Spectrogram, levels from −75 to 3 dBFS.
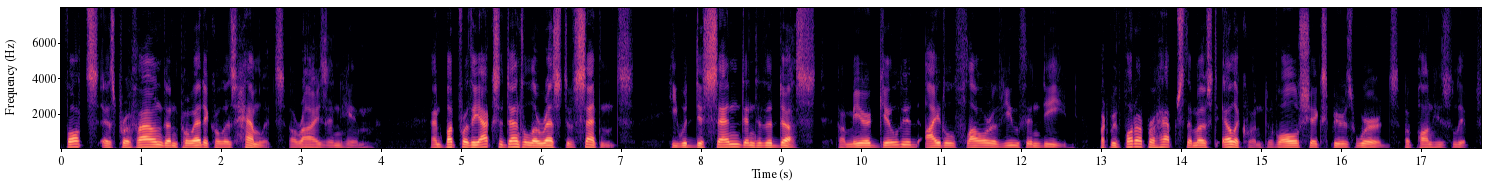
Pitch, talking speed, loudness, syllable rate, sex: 115 Hz, 160 wpm, -18 LUFS, 4.7 syllables/s, male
